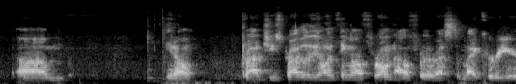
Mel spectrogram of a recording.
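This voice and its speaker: A man with a Midwestern accent at a fairly quick pace, with long, frequent pauses and noticeable background noise. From Wisconsin, Sheboygan. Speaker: disc golf brand street team member. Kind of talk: casual interview chat. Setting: live video stream.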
